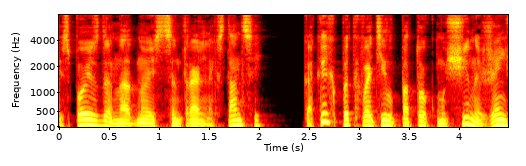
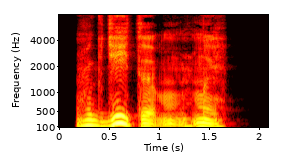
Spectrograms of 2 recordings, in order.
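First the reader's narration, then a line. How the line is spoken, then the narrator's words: Confused question. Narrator (Russian): растерянно спросил мистер Уизли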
